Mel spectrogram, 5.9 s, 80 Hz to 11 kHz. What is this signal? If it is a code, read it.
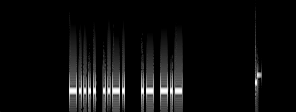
Morse code, heard as a keyed tone, about 25 wpm, 700 Hz. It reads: 6F AK
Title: Field Day Exchanges Encore - 25wpm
